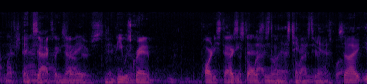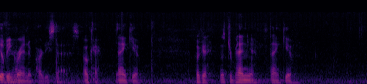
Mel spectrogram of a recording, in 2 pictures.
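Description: A man speaks calmly over a microphone.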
